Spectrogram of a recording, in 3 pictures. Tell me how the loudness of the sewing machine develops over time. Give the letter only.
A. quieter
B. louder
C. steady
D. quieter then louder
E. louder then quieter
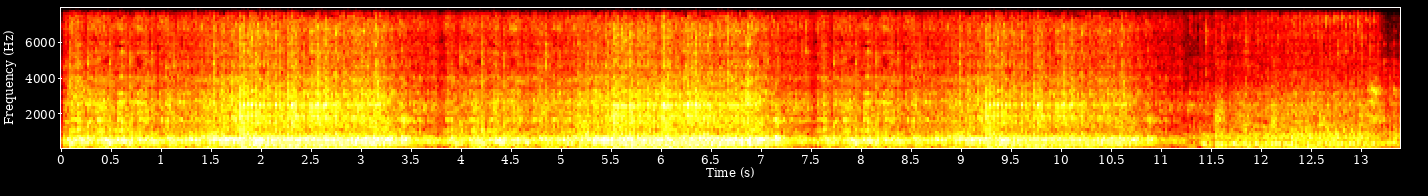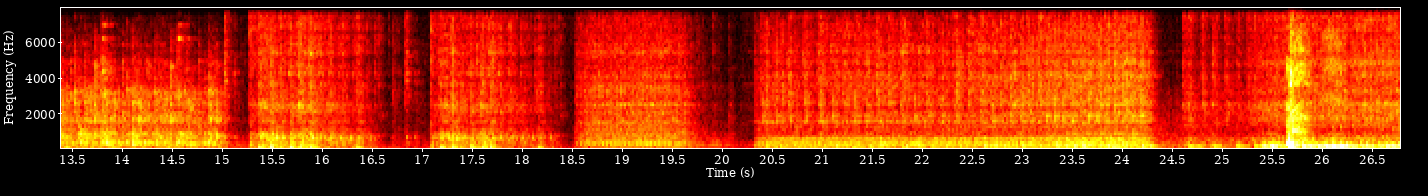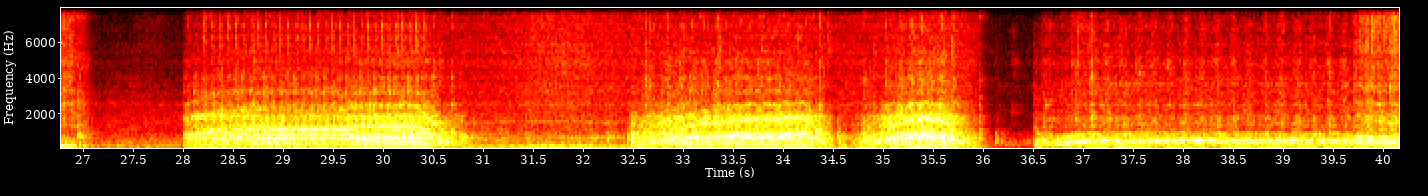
D.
